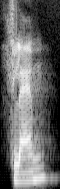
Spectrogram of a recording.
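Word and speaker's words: phlegm: एक और रूल जी का ये है कि जी इज not pronounced before M, यानी जी एम से पहले भी प्रोनाउंस नहीं किया जाता, वो साइलेंट होता है। मिसाल के तौर पर डायफ्राम, फ्लैम एंड पैराडाइम, तो यहां पे जी will be silent because it is coming before M.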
